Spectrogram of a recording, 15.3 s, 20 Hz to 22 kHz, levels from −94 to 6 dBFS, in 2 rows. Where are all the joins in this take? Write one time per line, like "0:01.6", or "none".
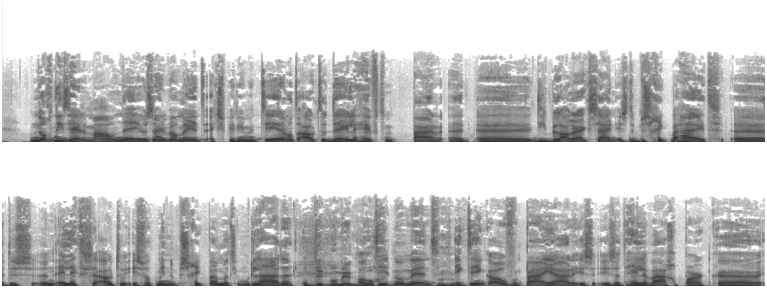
0:04.7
